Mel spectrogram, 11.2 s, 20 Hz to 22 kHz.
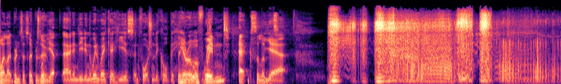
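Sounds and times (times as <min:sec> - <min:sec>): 
speech: 0:00.0 - 0:05.8, 0:06.6 - 0:06.9
person blowing loud buzzy fart-like raspberries: 0:06.6 - 0:11.2.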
